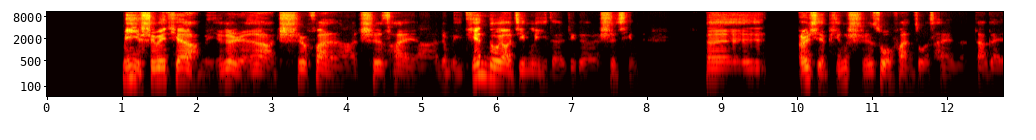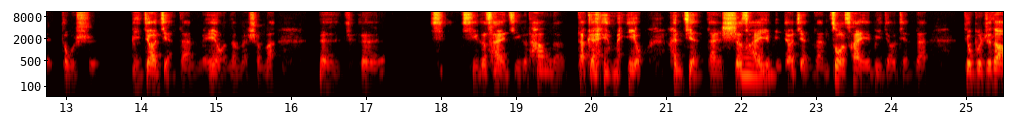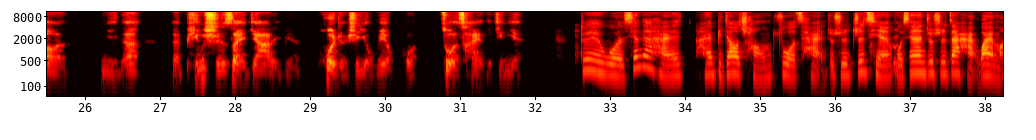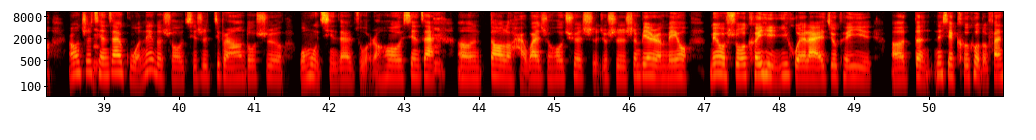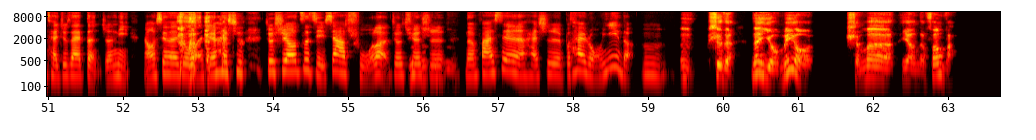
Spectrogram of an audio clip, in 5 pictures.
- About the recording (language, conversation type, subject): Chinese, podcast, 怎么把简单食材变成让人心安的菜？
- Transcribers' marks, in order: laughing while speaking: "大概也没有"; laugh; laughing while speaking: "还是"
